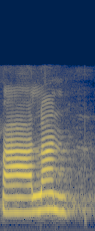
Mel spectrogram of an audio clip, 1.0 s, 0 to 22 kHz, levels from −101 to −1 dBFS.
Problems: constant background noise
